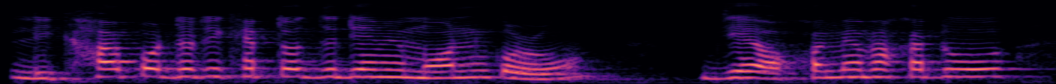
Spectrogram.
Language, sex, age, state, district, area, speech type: Assamese, male, 18-30, Assam, Lakhimpur, rural, spontaneous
